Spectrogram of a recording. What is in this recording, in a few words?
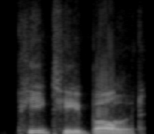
"PT boat", American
